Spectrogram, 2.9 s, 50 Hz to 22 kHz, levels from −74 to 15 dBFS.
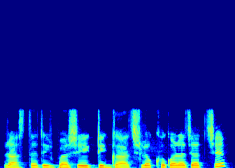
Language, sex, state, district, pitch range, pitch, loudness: Bengali, female, West Bengal, Alipurduar, 205-240 Hz, 220 Hz, -14 LUFS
